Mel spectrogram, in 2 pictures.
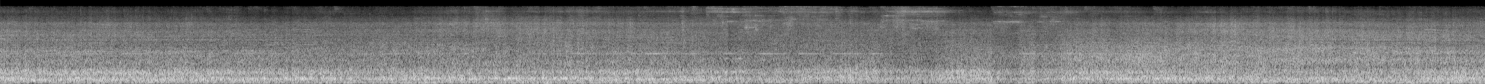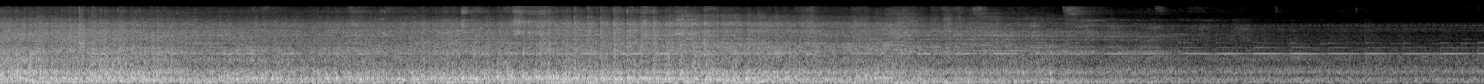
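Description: Norfolk Southern mixed freight train's cars rolling past a grade crossing, with steel wheels clattering and rumbling over the rail joints. The noise fades over the last few seconds as the end of the train goes by, leaving the crossing signal's steady ringing tone.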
